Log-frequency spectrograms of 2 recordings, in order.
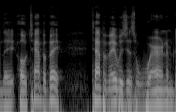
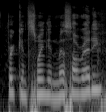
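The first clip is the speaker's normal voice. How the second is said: put-on screaming, higher pitch; 9 semitones higher than usual. Retelling screaming at a batter during a game: retelling own scream. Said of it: "I screamed at him".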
